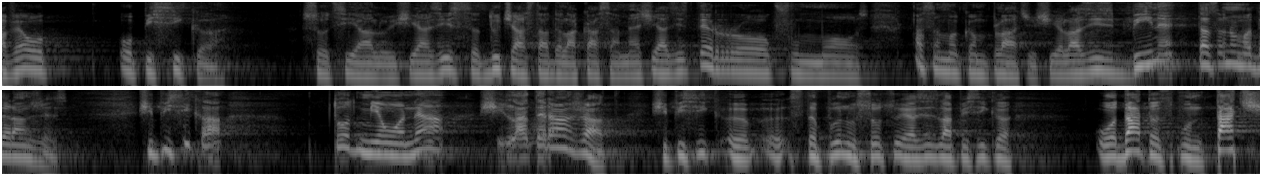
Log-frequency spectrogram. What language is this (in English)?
Romanian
